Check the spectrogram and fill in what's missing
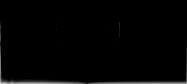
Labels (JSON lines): {"label": "biophony", "recorder": "SoundTrap 300"}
